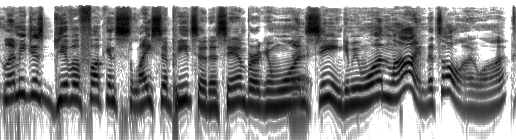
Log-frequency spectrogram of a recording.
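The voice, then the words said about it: Brooklyn accent. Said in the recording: “Brooklyn Nine-Nine takes place in Brooklyn. I'm like, my accent is perfect for it.”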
